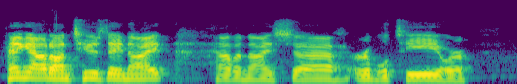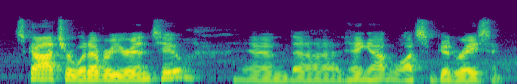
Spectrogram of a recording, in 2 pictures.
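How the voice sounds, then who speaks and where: Dull lo-fi broadcast audio carries a man's fairly high, bright, forceful voice at a normal pace. He's the host and commentator of a live sim racing broadcast, keeping things casual, folksy and enthusiastic.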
